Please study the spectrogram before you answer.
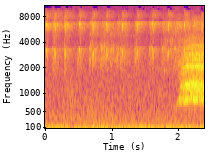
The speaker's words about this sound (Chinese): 吱吱吱吱吱吱吱吱吱，真好听。小鸟都飞走了耶！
